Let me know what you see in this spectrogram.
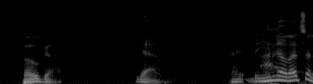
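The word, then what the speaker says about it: Bugha: you can't see it it's spelled B ugh a my guess when this guy originally created this gamertag the way he pronounced it in his head was Booga like I'm a Booga I'm a booger like in your nose problem but when he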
